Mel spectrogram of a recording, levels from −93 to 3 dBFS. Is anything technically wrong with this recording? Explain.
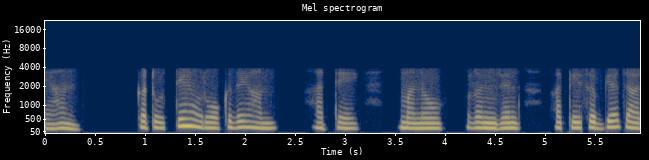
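Yes. At 5.34 to 5.36 s there is a packet loss with pitch repetition. A gap of about 20 ms went missing from the stream, which fits a single lost packet. The receiver filled it by repeating the last pitch cycle it had. Because the gap is so short, the sound briefly holds on one slightly buzzy tone instead of dropping out. Then it resumes, the narrowband telephone-coded audio carrying on at its usual 4 kHz limit.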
